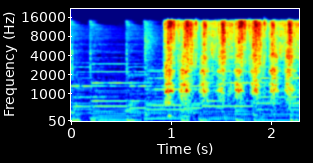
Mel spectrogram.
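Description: Background music, joined about a second in by a quick, even patter of cartoon running-footsteps sound effect, about six or seven steps a second.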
